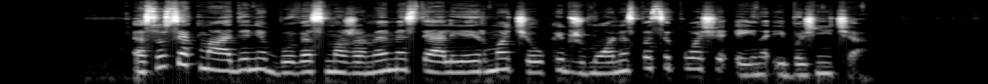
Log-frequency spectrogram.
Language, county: Lithuanian, Klaipėda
